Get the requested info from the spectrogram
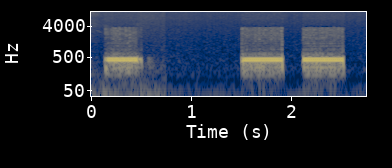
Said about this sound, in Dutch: Ik bel hem nu.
